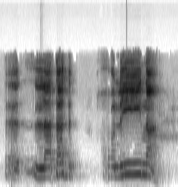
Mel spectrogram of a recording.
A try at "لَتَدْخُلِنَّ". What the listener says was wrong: خلی اتنا لمبا کیوں کھینچ دیا آپ نے؟ یہ خلی کیوں ہو گیا؟ نہیں آپ کھینچ کیوں رہے اس کو؟ لام پہ زیر ہوگا نا، صرف یا کی آواز کھینچ کیوں رہے اس کو؟ تد نہیں ہوگا، تد تو مجہول ہو جائے گا.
